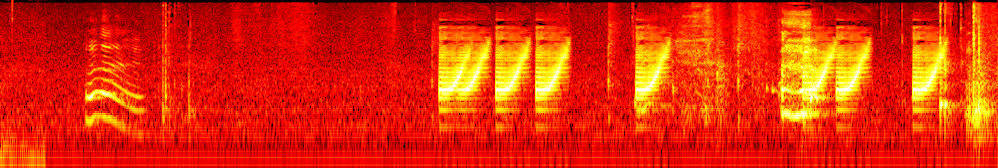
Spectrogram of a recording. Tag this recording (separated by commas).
inside a small room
